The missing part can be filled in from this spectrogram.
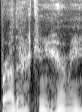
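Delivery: whispering. Role-playing character checks whether Brother can hear them; whispering. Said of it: "Same level of whisper".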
